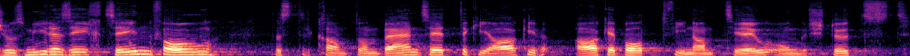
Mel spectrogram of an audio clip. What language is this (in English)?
Swiss German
